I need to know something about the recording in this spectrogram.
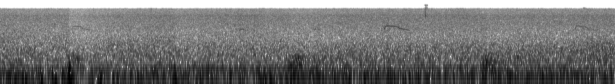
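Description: Wind buffeting the microphone: a gusty low rumble that rises and falls, with a few faint short high chirps.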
